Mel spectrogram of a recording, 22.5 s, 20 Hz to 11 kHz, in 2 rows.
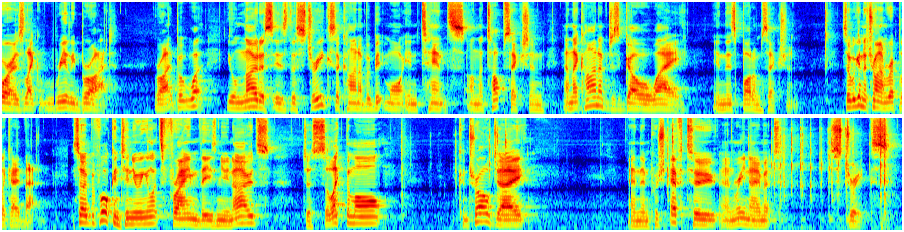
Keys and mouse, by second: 10.1 middle click, 11.9 middle click.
